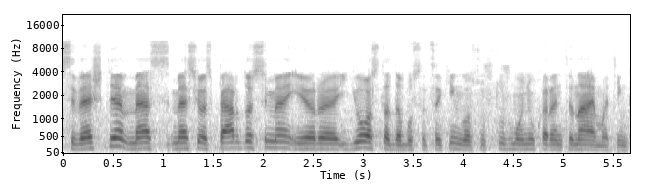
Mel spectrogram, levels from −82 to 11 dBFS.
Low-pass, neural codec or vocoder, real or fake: 9.9 kHz; none; real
